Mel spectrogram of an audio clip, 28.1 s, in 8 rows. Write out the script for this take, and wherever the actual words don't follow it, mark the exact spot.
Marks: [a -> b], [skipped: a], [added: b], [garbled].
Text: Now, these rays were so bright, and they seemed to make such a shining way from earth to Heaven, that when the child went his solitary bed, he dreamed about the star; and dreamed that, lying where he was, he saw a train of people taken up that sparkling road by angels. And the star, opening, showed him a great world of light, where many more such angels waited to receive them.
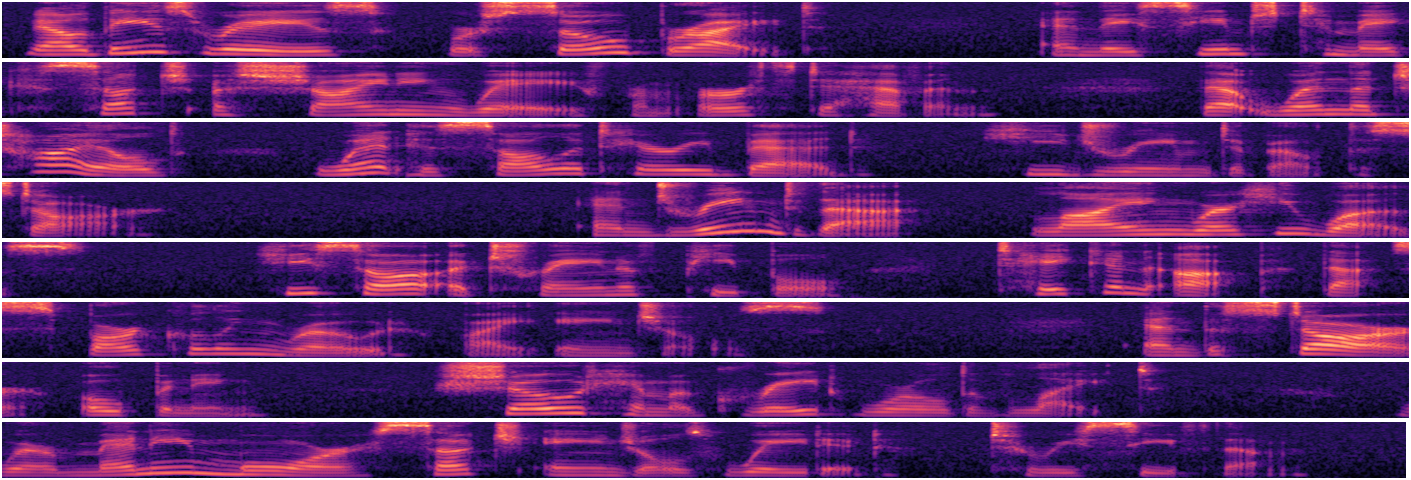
Now, these rays were so bright, and they seemed to make such a shining way from earth to Heaven, that when the child went his solitary bed, he dreamed about the star; and dreamed that, lying where he was, he saw a train of people taken up that sparkling road by angels. And the star, opening, showed him a great world of light, where many more such angels waited to receive them.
